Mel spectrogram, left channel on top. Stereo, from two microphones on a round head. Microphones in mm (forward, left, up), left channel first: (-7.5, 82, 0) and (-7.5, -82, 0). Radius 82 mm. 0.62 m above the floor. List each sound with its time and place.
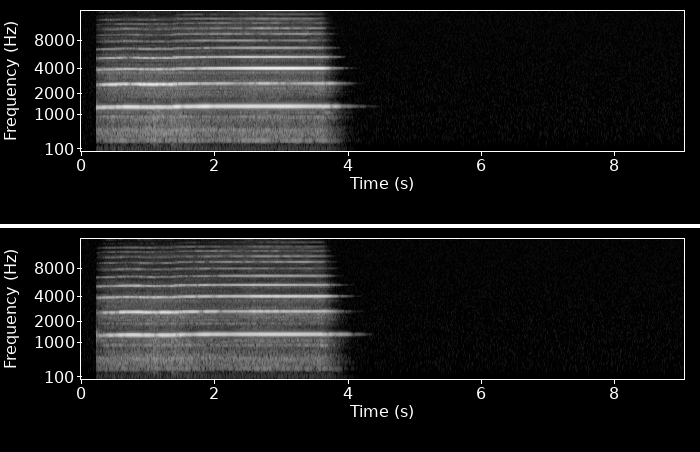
0.2 s a violin: 25° left (ahead or behind), 0.8 m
